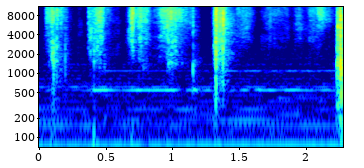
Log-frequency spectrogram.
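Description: Tarot deck being shuffled by hand: a quick run of short card-shuffling strokes, with a sharper snap about one and a half seconds in.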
